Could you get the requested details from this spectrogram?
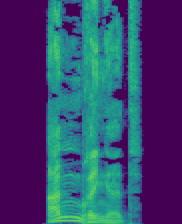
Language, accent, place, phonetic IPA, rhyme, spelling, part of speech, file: German, Germany, Berlin, [ˈanˌbʁɪŋət], -anbʁɪŋət, anbringet, verb, De-anbringet.ogg
- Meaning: second-person plural dependent subjunctive I of anbringen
